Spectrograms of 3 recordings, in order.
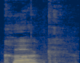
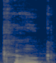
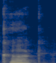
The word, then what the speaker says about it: Coke: England uh sir Edward cook I know it looks like Coke but it's pronounced cook suppos the com law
